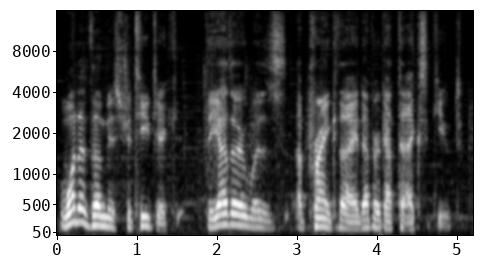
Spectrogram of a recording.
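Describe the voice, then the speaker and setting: A man's voice: mid-range voice, animated, moderate pace. A man playing a tabletop role-playing game, speaking casually and in character with a dry, understated delivery. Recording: faint music behind the voice.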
